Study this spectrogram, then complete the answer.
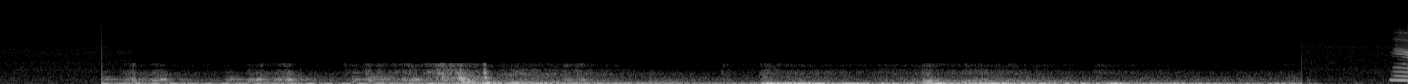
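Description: A gouge cuts into spinning wood on a wood lathe, slowed down, deep and muffled.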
